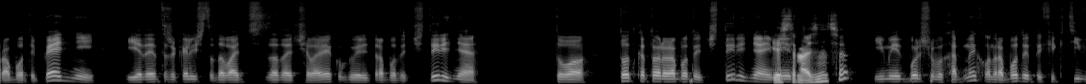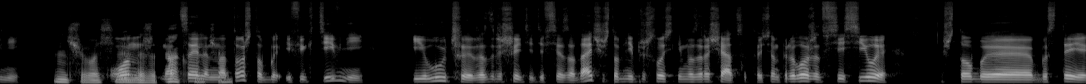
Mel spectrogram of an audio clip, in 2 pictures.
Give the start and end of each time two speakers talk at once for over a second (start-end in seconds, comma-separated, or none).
11.9-13.3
